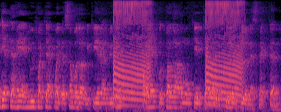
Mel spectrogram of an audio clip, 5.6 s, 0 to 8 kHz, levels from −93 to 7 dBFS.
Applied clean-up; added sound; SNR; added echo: none; Fart; 1 dB; reverberation time 0.6 s.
